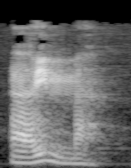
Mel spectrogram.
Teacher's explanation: وأصلها أأممة على وزن أفعلة، جمع إمام، ولكن الميمين لما اجتمعتا أدغمت الأولى في الثانية وألقيت حركتها على الهمزة الساكنة قبلها فصارت أئمة، ثم سهلت الهمزة الثانية بين الهمزة المحققة والياء فصارت أئمة · Term: تسهيل الهمزة الثانية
